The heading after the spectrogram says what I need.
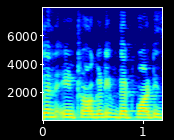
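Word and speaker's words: interrogative: और क्वेश्चन है कि कुछ लोग जो हैं वो इंट्रोगेटिव की जो उनकी एब्रीवेशन होती है या उनकी जो प्रोनाउंसिएशन होती है वो इसको इंटेरोगेटिव बोलते हैं। सो मेरी जो यहाँ पे प्रोनाउंसिएशन है वो इंट्रोगेटिव है। सो I also prefer here इंट्रोगेटिव।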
